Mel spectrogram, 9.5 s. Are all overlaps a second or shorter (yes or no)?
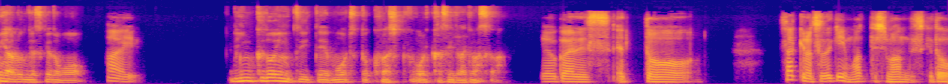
yes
